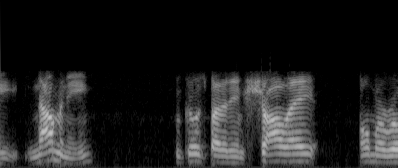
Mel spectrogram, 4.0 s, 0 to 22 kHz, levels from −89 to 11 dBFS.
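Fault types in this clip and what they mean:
AMR narrowband mobile codec: The speech runs through the whole clip as a narrow mobile-phone band, roughly 300 Hz to 3.5 kHz, with nothing above 4 kHz. Plainly audible buzz and a synthetic, pulse-driven edge point to a low rate near 7.4 kbps in AMR-NB. That modelled, synthetic quality sets it apart from a plain telephone band-pass filter, which narrows the sound but leaves what remains natural.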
